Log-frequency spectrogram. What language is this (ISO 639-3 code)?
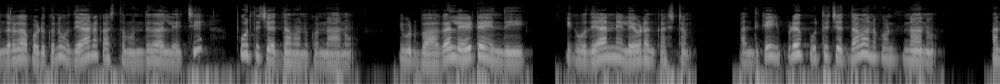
tel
